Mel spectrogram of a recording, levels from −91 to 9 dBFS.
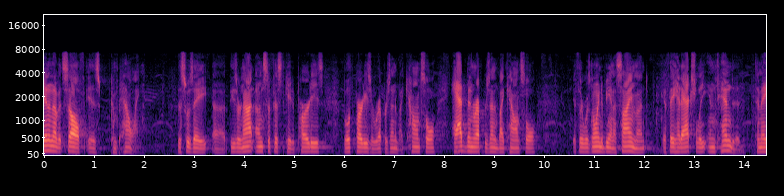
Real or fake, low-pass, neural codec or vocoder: real; 7.2 kHz; none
